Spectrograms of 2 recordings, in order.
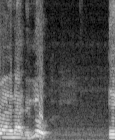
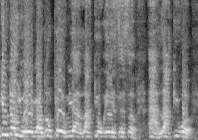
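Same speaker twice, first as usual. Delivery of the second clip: threatening shout; 7 semitones higher than usual. Retold or imitated. CO threatening to lock him up.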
